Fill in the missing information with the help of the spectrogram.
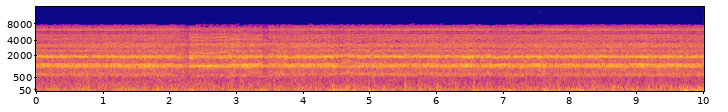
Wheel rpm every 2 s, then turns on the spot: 160, 160, 160, 160, 160.
none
